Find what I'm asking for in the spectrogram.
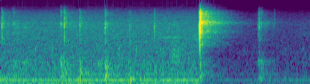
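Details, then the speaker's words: Kodak Retinette IIB camera during servicing, after refitting the spring: one crisp clean shutter snap with no drag or double click; shutter firing properly. "The shutter fires. Okay. That's good."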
